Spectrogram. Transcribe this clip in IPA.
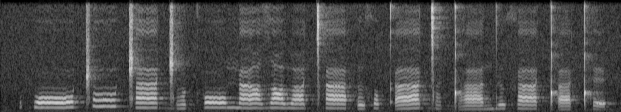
f ɔː ǁ ɔː ǁ aː ɡ͡ǁ ʌ kʰ ɔː ŋ aː zˤ ɛ ðˤ əː ǀʰ aː h ə x ɔ kʼ aː ɡ͡ǀ a ɡ͡ǃ aː n d ə x aː ǃʼ a ǃʰ ɛ

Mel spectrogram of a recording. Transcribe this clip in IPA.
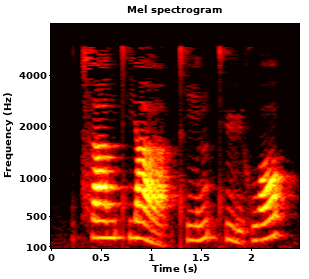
t͡s a˥ n t̪ʰ j ä˥˩ | t̪ʰ i˧˥ n t̪ʰ y̰˨˩ x w ɔ˦

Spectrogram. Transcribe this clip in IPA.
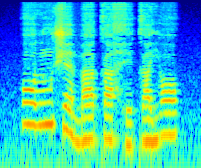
ɔ˦ l ũ˦ ʃ ɛ˦˨ m a˧ k a˧ h e˨ k a˧ j ɔ˦

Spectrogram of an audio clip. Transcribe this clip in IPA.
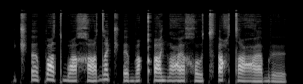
t͡ʃʼ ɜ p u tˤ b a χ a dˤ i t͡ʃʼ ɛ b ɛ qʼ ɜ nʲ ʕ ɛ χ u t͡sʼ a ħ tˤ a ʕ a b ø

